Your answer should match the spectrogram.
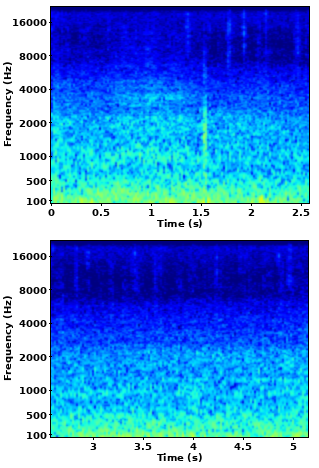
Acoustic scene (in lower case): residential area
